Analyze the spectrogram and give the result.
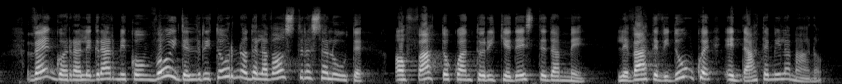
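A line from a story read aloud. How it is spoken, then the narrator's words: Shouting. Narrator (Italian): gridò essa entrando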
